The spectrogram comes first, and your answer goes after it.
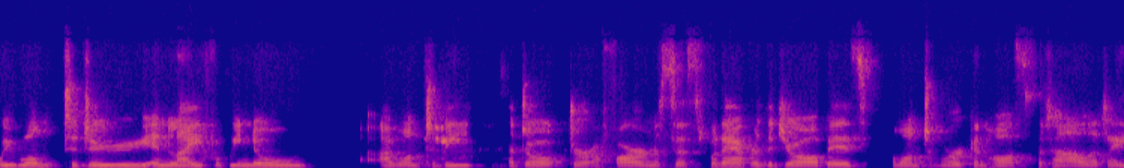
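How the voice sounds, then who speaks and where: This woman has a fairly low voice and keeps to a moderate pace. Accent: Northern Irish. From Northern Ireland. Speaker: interviewer. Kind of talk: interview.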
